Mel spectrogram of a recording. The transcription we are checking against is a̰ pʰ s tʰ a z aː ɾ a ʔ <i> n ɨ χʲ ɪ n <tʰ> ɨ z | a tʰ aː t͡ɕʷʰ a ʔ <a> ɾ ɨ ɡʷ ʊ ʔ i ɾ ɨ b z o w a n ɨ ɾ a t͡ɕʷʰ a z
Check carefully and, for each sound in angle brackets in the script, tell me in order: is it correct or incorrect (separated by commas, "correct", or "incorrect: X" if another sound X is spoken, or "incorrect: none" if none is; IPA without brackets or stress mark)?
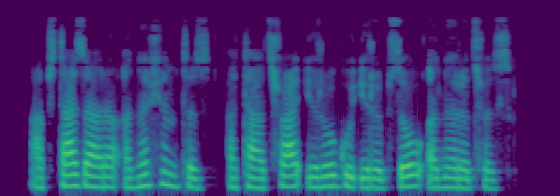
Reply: incorrect: a, correct, incorrect: i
